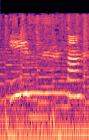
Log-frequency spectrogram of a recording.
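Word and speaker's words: إنَّ: Jadi kalau ketemu huruf nun atau mim yang bertasydid, itu harus ditekan. Inna, jangan inna, bukan. Yang benar inna.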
